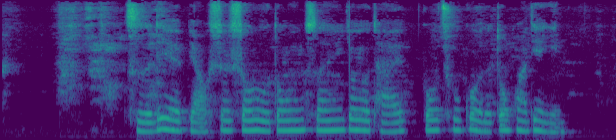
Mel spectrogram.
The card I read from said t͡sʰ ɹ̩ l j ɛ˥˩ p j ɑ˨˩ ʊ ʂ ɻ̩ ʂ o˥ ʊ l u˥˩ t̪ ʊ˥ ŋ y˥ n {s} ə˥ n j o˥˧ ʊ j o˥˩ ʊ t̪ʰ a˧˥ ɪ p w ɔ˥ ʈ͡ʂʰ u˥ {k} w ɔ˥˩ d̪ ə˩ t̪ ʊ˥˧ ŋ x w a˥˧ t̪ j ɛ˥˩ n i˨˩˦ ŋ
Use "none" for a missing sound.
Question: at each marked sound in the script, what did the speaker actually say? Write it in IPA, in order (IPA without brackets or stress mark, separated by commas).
s, k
